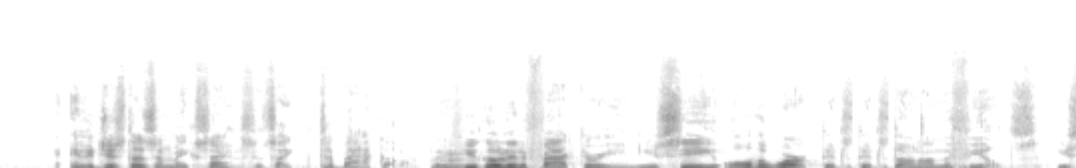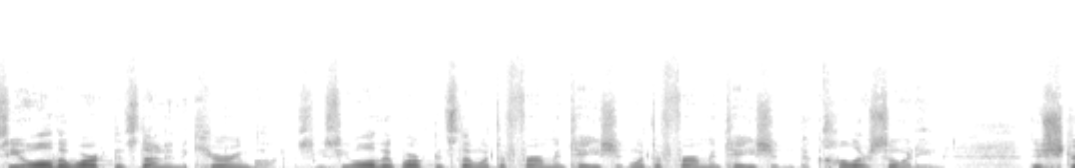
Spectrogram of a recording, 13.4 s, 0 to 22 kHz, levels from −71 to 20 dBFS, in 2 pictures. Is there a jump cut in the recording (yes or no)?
yes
